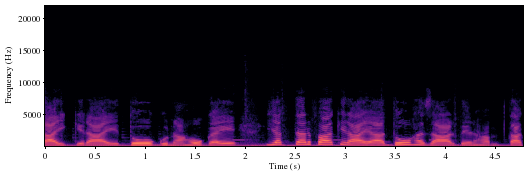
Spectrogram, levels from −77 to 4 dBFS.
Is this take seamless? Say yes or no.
yes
